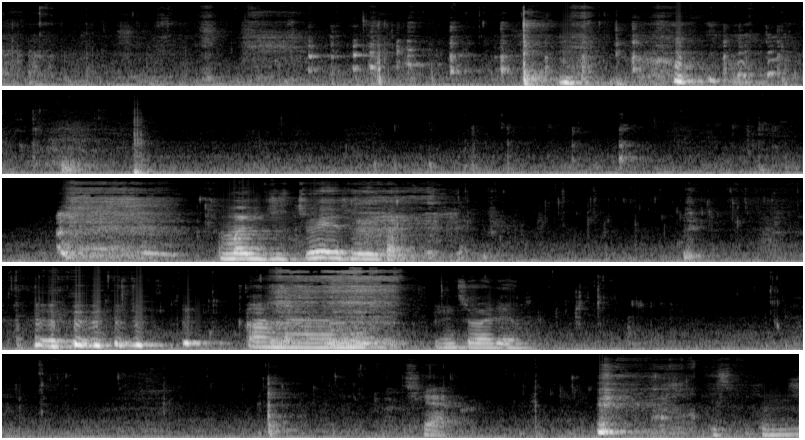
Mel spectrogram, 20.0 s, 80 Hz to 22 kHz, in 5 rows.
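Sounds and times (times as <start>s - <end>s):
steady low hum: 0.0s - 20.0s
eating sounds: 5.3s - 9.1s, 9.8s - 19.8s.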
